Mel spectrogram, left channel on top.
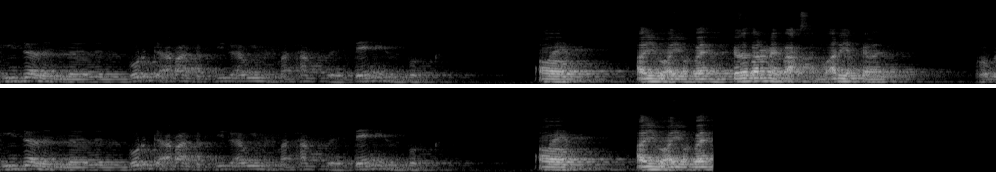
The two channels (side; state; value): right; drops out; at 7.2 s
